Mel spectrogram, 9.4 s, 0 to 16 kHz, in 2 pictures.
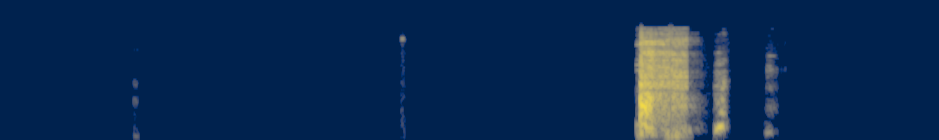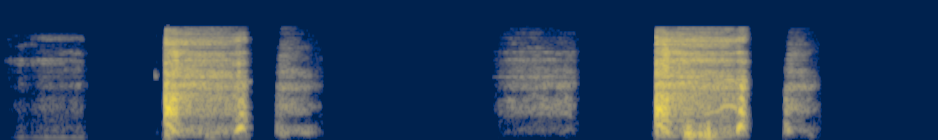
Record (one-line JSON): {"three_cough_length": "9.4 s", "three_cough_amplitude": 30286, "three_cough_signal_mean_std_ratio": 0.2, "survey_phase": "alpha (2021-03-01 to 2021-08-12)", "age": "18-44", "gender": "Female", "wearing_mask": "No", "symptom_none": true, "symptom_onset": "3 days", "smoker_status": "Never smoked", "respiratory_condition_asthma": false, "respiratory_condition_other": false, "recruitment_source": "REACT", "submission_delay": "2 days", "covid_test_result": "Negative", "covid_test_method": "RT-qPCR"}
